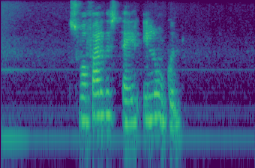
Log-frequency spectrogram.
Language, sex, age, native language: Icelandic, female, 50-59, Icelandic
